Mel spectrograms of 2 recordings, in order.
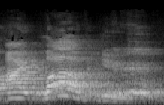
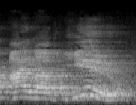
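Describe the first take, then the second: First: The stress is on "love". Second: The stress is on "you".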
